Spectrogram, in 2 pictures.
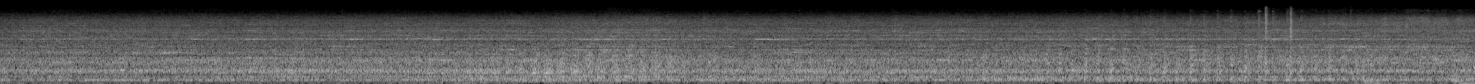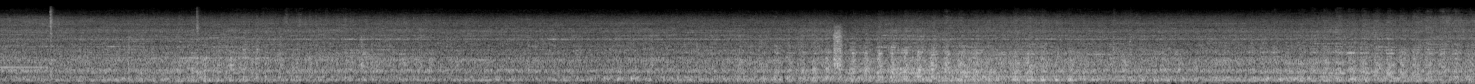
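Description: A freight train of empty oil tank cars rolling past: the steady hissing noise of steel wheels on rail, with a few sharp clicks along the way and a louder stretch about three-quarters of the way through.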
